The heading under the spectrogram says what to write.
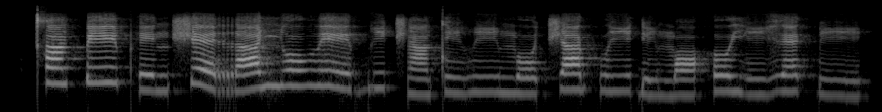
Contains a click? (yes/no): no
